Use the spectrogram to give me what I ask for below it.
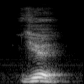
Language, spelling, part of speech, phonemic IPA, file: Dutch, je, pronoun / determiner, /jə/, Nl-je.ogg
- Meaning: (pronoun) 1. subjective unstressed form of jij (“you (singular)”) 2. objective unstressed form of jij (“you (singular)”) 3. subjective unstressed form of jullie (“you (plural), y'all”)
